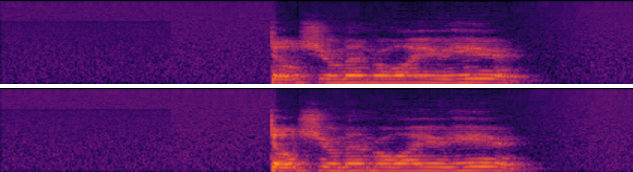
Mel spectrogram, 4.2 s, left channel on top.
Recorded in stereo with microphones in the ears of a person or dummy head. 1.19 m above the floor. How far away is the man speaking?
About 0.6 m.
